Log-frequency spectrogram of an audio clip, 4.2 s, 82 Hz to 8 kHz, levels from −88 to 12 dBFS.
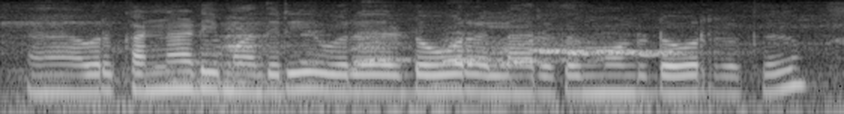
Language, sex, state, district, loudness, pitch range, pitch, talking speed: Tamil, female, Tamil Nadu, Kanyakumari, -17 LUFS, 195-210 Hz, 200 Hz, 155 wpm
